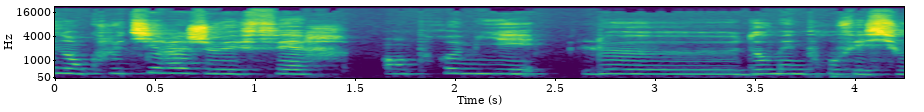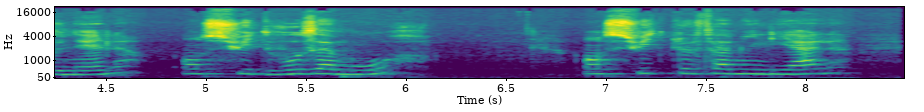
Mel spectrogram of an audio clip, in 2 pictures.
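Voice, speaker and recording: A woman's high voice, very slow and flat in a monotone, with audible room echo. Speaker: tarot card reader and energy healer. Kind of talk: tarot reading guidance.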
